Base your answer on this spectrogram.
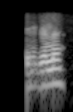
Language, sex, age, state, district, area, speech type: Punjabi, male, 18-30, Punjab, Ludhiana, urban, conversation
